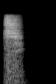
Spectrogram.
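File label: Vox Deny, Japanese; Lusikiel; kings raid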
